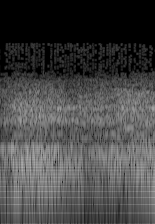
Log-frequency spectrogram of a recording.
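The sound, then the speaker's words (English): A car engine roars and revs hard as a man hops into his car and speeds off in a hurry, a loud, continuous rumble lasting under two seconds with no voices. “Hopped into his car and took off like a scalded skunk.”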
